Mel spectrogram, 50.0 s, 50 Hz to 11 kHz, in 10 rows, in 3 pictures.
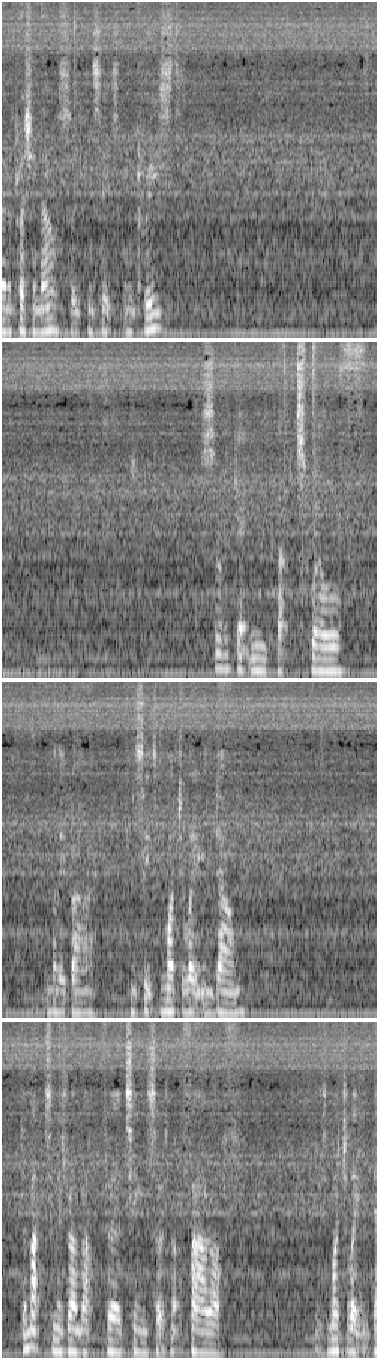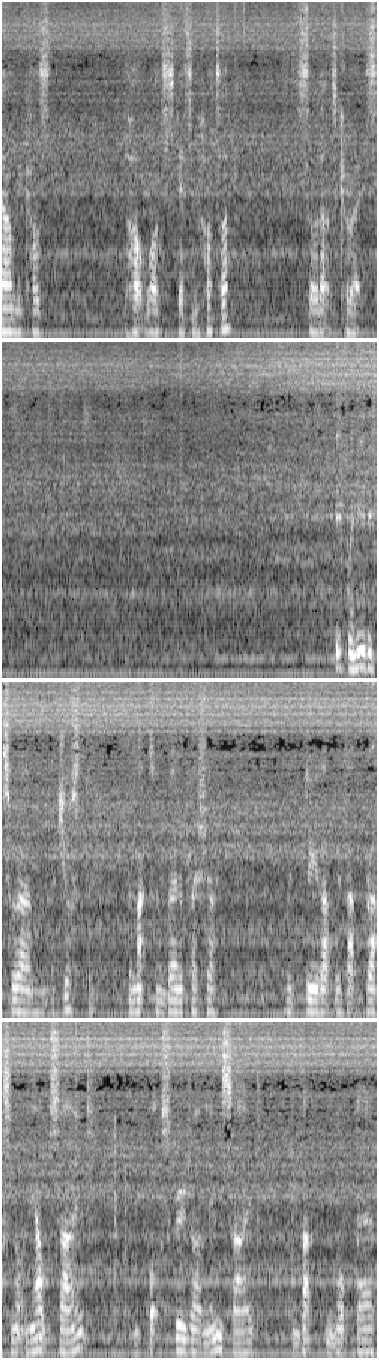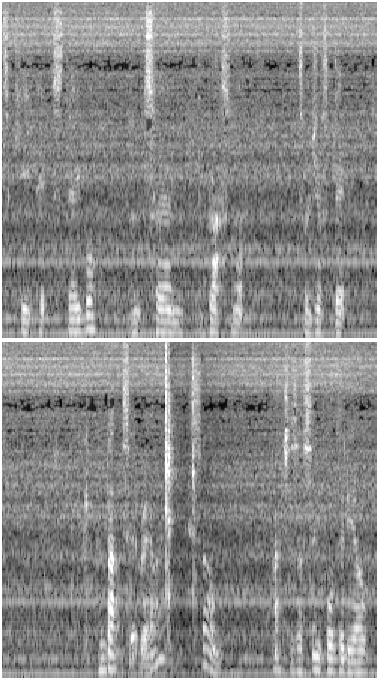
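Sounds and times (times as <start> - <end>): boiler burner humming: 0.0 - 50.0.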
